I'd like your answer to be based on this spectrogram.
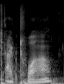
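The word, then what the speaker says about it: acteur: It's pronounced actoir. – I've actoired it before. – Actoir, right? – I worked with a Royal Shakespeare Company.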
